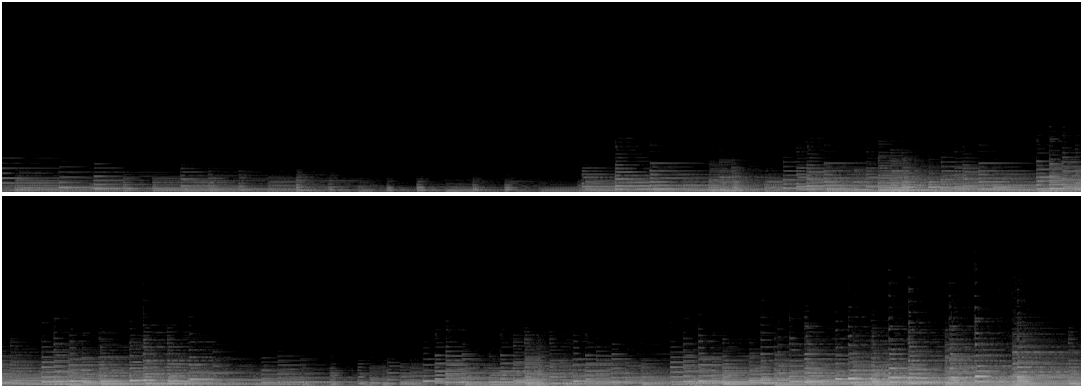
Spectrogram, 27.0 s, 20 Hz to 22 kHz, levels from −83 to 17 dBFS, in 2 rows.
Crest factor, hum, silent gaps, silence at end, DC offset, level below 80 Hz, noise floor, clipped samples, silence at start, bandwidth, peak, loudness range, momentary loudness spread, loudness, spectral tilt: 18 dB; none; none; 0 s; under 0.1%; -56 dBFS; -50 dBFS; under 0.1%; 0 s; 8.4 kHz; -10 dBFS; 20 LU; 22 LU; -28 LUFS; -7.5 dB/octave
